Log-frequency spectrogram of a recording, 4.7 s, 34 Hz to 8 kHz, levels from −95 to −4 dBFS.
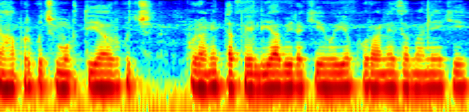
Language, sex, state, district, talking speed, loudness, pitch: Hindi, male, Chhattisgarh, Raigarh, 190 wpm, -14 LUFS, 115 Hz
